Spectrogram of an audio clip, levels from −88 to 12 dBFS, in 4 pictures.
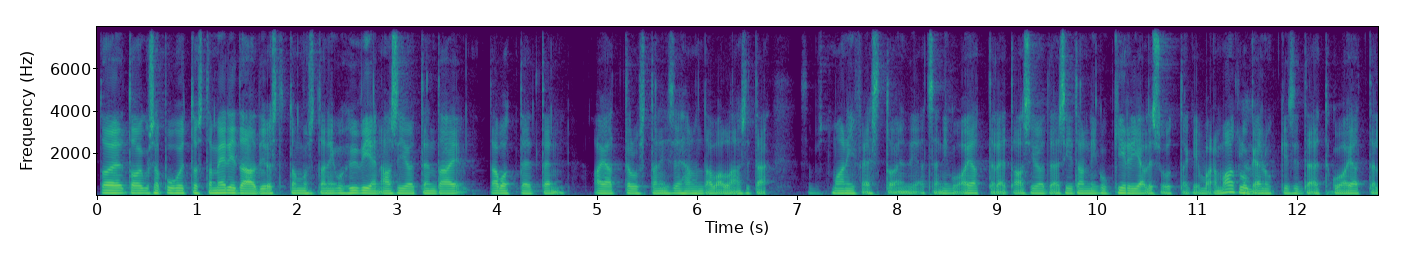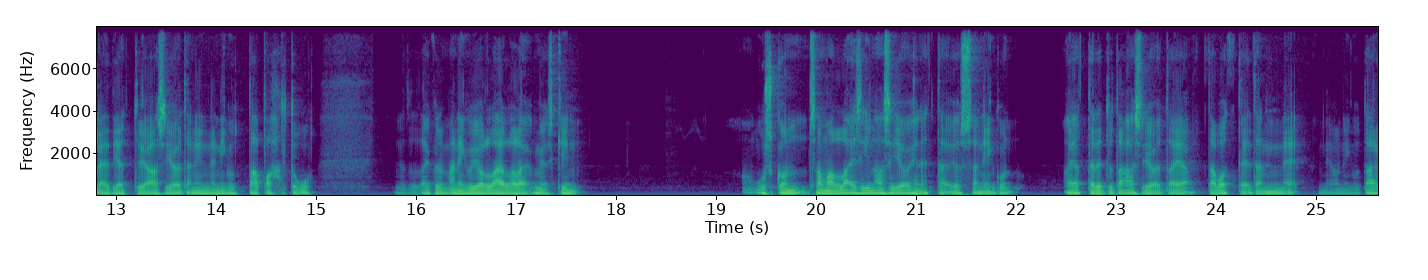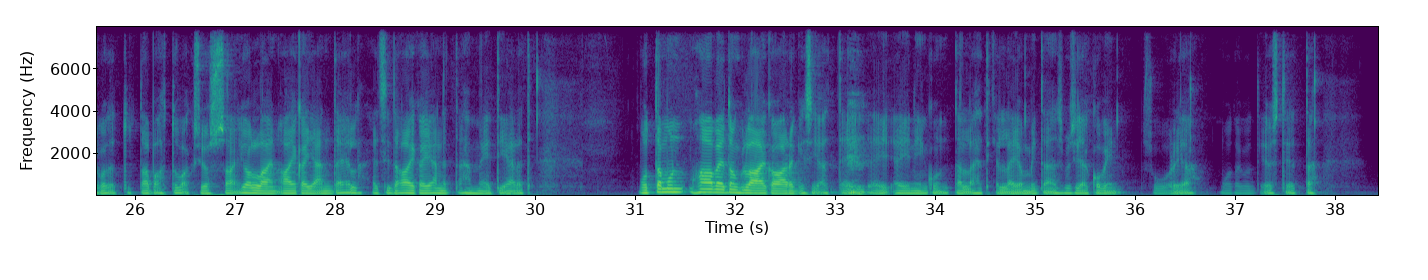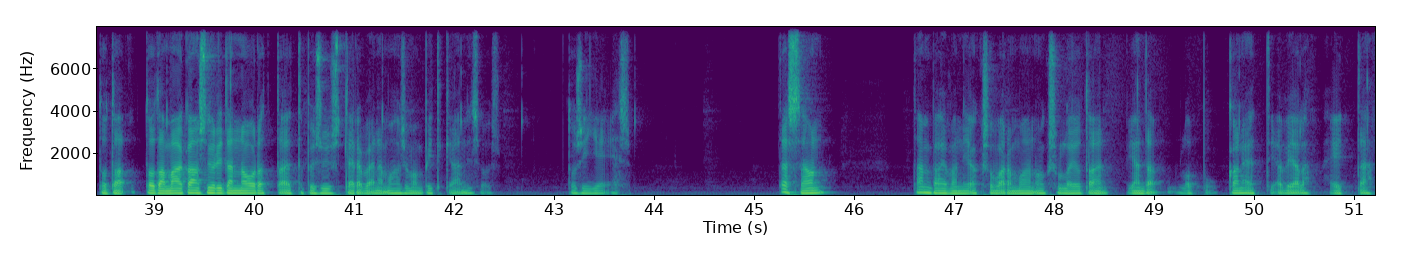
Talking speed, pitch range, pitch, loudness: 160 wpm, 105-115 Hz, 110 Hz, -18 LUFS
